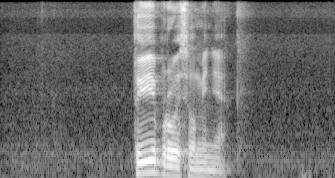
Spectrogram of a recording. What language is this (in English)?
Russian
